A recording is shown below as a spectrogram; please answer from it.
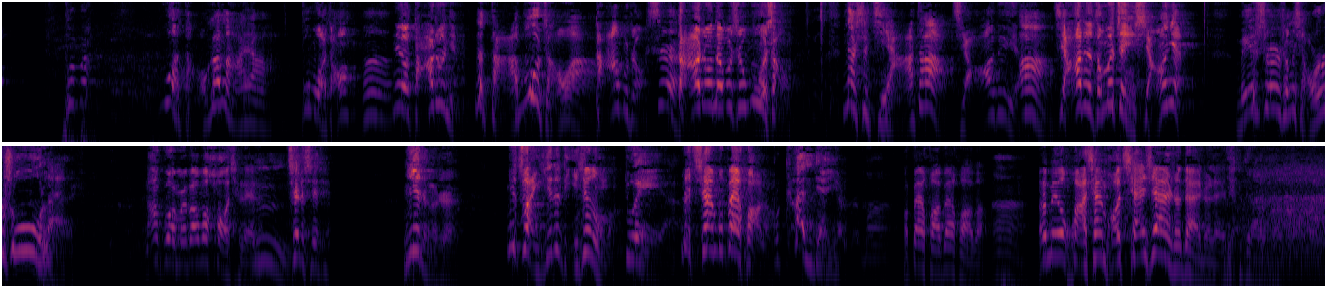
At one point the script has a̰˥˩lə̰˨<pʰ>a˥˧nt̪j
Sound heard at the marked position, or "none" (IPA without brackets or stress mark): kʰ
